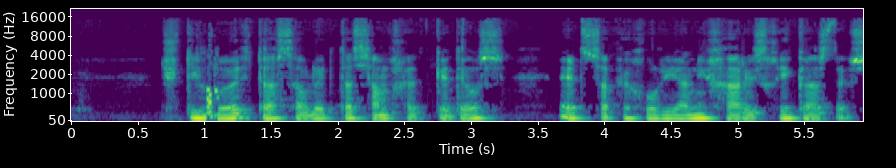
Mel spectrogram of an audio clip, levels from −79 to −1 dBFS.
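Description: Frames out of order, from 1.00 to 1.11 s: two neighbouring blocks of the speech were decoded in swapped sequence, so this brief stretch plays its second part before its first. The swapped pieces are short, which fits single frames of about 24 ms each being exchanged. The result is a quick garbled flutter. No time goes missing.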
